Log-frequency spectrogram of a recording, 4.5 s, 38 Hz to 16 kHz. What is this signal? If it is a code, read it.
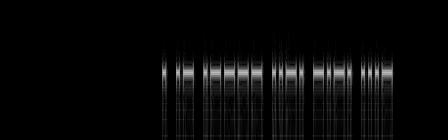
Morse code, heard as a keyed tone, about 34 wpm, 700 Hz. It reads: EA1FCV
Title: DXCC-100 Call Signs - 6 Characters - Repeated 2x - 35wpm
